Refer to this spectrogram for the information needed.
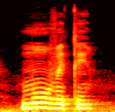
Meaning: to speak
- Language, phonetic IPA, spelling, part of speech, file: Ukrainian, [ˈmɔʋete], мовити, verb, Uk-мовити.ogg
